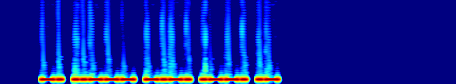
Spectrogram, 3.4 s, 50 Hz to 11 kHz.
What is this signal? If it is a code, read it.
Morse code, heard as a keyed tone, about 40 wpm, 700 Hz. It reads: N2CPA
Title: USA Call Signs - 5 Characters - Repeated 3x - 40wpm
